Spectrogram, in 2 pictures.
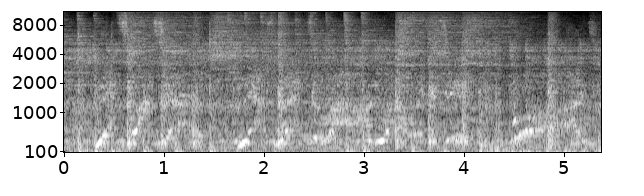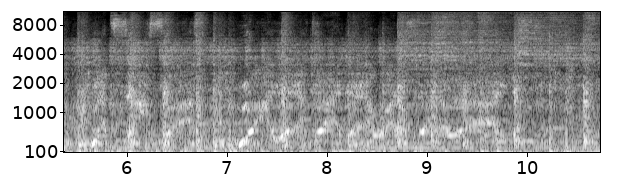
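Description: A live metal band playing: distorted electric guitar, bass guitar and drum kit, with a singer yelling into a microphone over them.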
